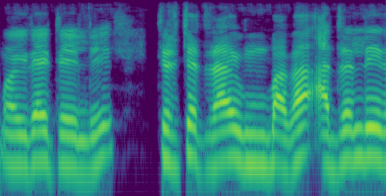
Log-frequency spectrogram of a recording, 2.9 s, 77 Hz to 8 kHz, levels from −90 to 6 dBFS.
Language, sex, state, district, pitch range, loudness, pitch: Kannada, male, Karnataka, Mysore, 165-185 Hz, -16 LUFS, 175 Hz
